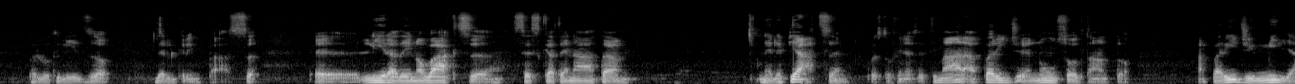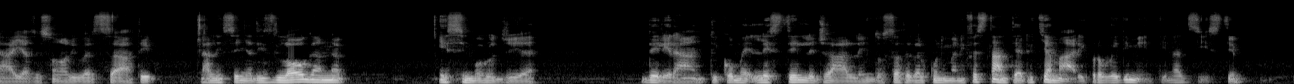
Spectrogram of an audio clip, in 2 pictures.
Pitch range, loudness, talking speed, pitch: 85-100 Hz, -21 LUFS, 110 wpm, 90 Hz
